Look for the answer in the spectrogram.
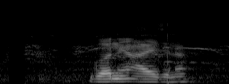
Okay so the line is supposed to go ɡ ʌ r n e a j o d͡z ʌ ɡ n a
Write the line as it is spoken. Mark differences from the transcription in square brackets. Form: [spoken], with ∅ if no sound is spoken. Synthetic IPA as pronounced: ɡ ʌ r n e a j o d͡z ʌ [∅] n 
